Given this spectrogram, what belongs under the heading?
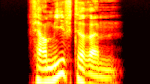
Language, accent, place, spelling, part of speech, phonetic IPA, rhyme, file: German, Germany, Berlin, vermiefterem, adjective, [fɛɐ̯ˈmiːftəʁəm], -iːftəʁəm, De-vermiefterem.ogg
- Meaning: strong dative masculine/neuter singular comparative degree of vermieft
